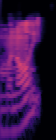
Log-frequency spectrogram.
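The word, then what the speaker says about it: Moinet: So Summer Rae, or Danielle Minoy, as how you pronounce her surname, has retired at 36.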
